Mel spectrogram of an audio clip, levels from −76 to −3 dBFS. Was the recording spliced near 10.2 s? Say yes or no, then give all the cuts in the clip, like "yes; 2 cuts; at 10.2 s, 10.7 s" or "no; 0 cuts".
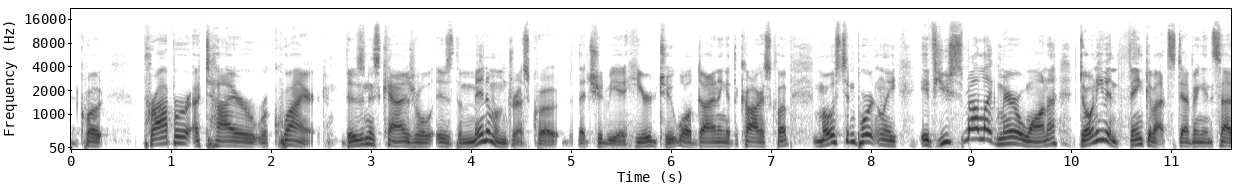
no; 1 cut; at 7.4 s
